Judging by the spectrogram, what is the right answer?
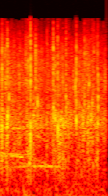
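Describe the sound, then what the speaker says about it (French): An audience applauding at a live show, dense steady clapping throughout that sounds close and fairly loud. "On les applaudit, les deux, tout à fait"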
